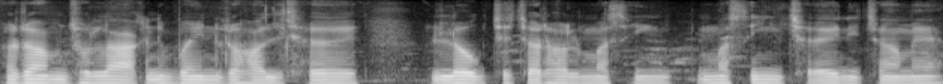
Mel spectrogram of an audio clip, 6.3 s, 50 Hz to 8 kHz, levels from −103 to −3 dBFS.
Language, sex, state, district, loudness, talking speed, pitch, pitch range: Maithili, male, Bihar, Saharsa, -21 LUFS, 135 wpm, 110 Hz, 105-115 Hz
